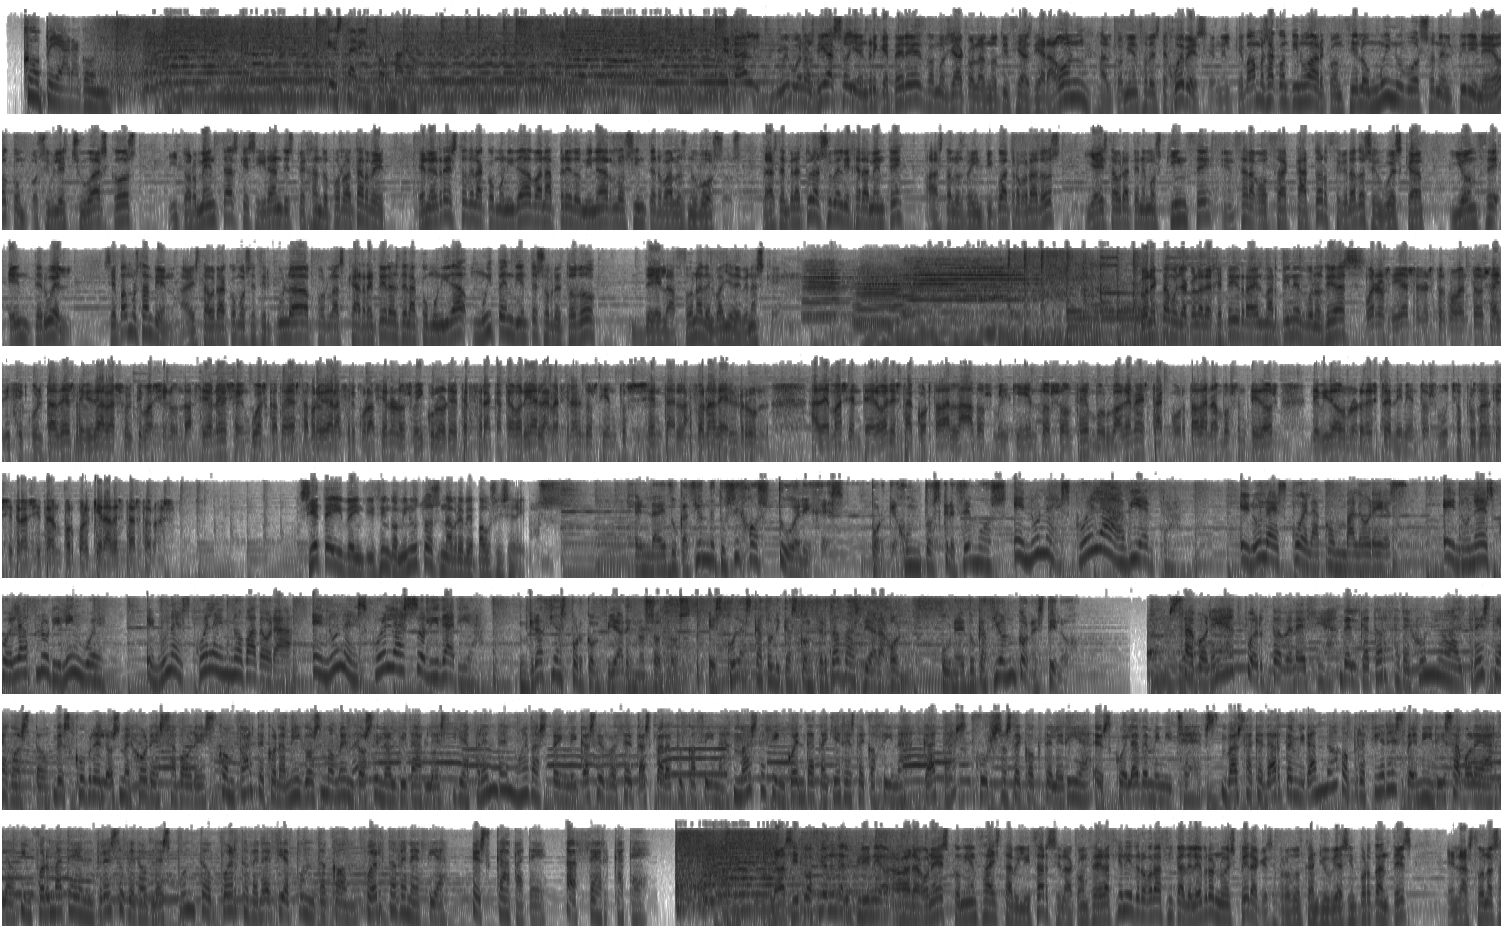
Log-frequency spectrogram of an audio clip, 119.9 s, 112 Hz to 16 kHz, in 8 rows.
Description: Informativo matinal, jueves 20 de junio, 7.25 horas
